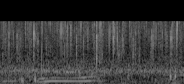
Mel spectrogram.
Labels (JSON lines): {"label": "biophony", "recorder": "SoundTrap 300"}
